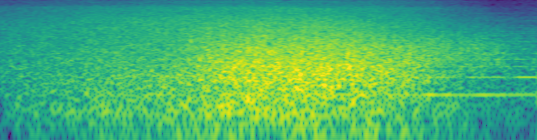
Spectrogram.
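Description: Sea waves wash in a steady surge of broad, airy noise that swells toward the middle and eases off again, with no voices over it.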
